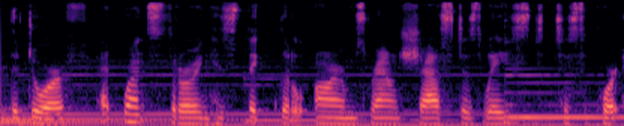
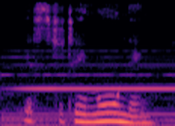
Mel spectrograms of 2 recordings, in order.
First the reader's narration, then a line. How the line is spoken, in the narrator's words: said Shasta weakly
